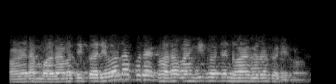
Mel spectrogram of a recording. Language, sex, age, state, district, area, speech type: Odia, male, 18-30, Odisha, Dhenkanal, rural, conversation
